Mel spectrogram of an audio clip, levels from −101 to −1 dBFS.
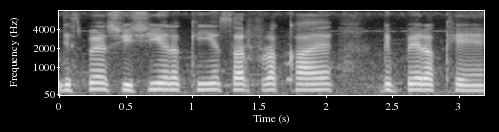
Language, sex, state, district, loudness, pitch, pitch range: Hindi, female, Haryana, Charkhi Dadri, -17 LUFS, 205 Hz, 195-210 Hz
